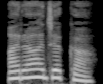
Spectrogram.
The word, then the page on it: ಆರ್ಜಿಕೆ: ārjike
